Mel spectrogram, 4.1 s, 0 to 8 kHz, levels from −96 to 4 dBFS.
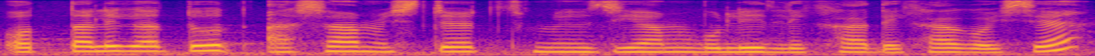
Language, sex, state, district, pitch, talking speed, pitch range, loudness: Assamese, female, Assam, Kamrup Metropolitan, 225 Hz, 115 wpm, 220-255 Hz, -14 LUFS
